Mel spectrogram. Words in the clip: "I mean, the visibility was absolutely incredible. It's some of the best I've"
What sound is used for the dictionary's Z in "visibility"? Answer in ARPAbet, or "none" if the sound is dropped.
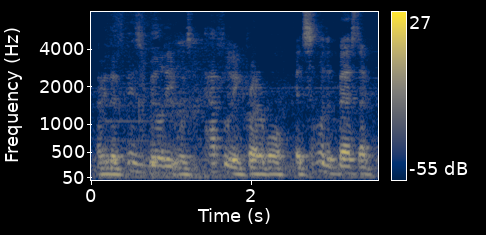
Z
